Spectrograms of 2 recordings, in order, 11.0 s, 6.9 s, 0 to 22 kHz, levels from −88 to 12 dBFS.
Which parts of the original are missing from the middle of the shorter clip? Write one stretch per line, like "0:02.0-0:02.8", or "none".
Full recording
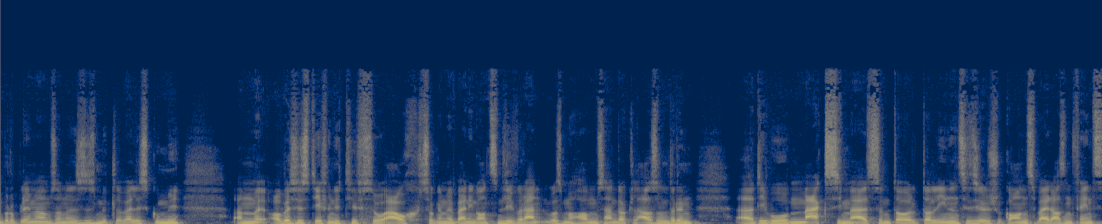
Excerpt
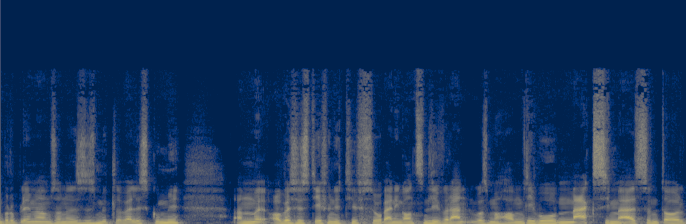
0:03.8-0:04.5
0:06.0-0:07.6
